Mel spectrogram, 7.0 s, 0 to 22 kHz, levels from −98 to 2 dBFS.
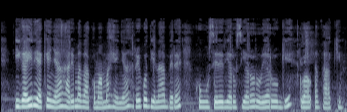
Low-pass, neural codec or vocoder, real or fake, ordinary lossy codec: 10.8 kHz; none; real; MP3, 48 kbps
